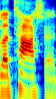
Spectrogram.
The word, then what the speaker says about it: Latoshia: Well, Latasha, that's how they say her name.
